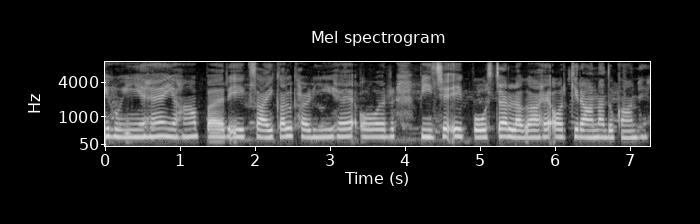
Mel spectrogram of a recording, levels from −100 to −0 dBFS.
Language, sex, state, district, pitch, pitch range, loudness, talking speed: Hindi, female, Chhattisgarh, Rajnandgaon, 225 Hz, 220-235 Hz, -21 LUFS, 150 wpm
